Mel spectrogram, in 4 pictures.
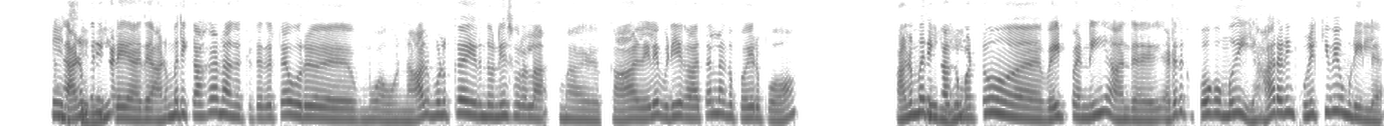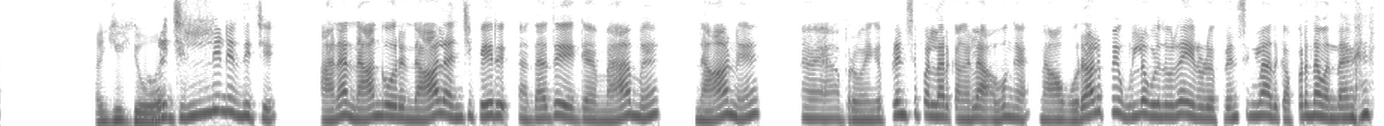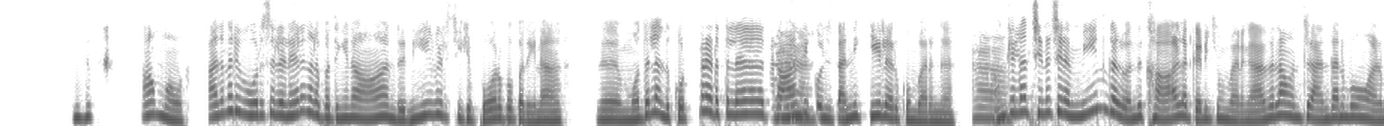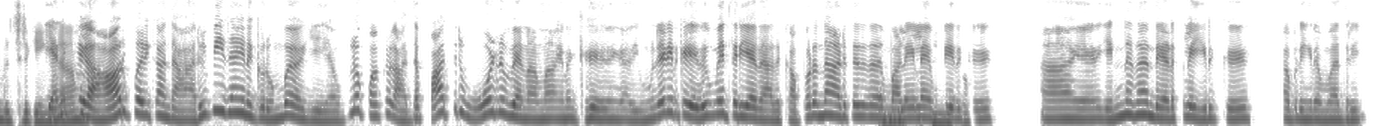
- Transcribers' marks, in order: chuckle; other background noise; other noise; chuckle
- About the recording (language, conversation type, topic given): Tamil, podcast, நீர்வீழ்ச்சியை நேரில் பார்த்தபின் உங்களுக்கு என்ன உணர்வு ஏற்பட்டது?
